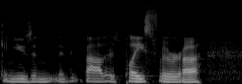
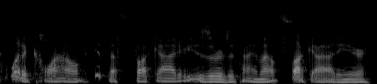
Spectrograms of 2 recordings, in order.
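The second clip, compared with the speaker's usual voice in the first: dismissive mutter; 3 semitones lower, 10 dB quieter than usual. Real, not acted. Dismissive mutter after rant.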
